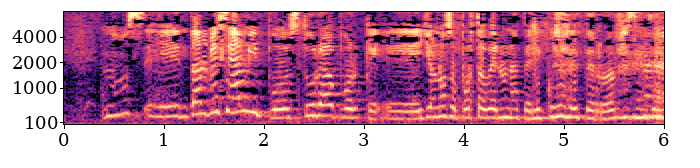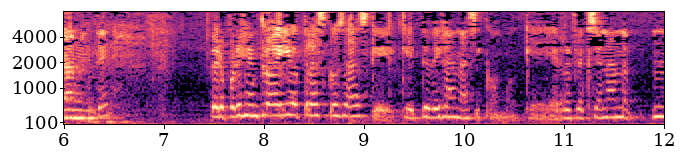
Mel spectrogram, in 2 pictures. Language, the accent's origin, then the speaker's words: Spanish; Oaxaca, Mexico; now in Puebla, Mexico; como saben que yo soy de Oaxaca y que tengo realmente mucha emoción por ir en estas fechas a mi casa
